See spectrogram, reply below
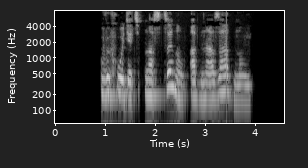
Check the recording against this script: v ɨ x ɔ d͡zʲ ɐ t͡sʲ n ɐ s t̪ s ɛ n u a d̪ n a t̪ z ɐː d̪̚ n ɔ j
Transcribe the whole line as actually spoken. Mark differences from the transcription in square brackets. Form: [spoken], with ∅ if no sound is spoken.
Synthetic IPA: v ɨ x ɔ d͡zʲ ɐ t͡sʲ n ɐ s t̪ s ɛ n u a d̪ n a [∅] z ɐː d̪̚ n ɔ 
